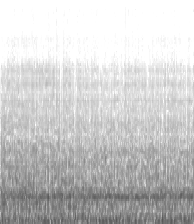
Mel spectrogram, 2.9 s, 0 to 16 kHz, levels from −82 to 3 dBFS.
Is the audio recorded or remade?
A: remade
